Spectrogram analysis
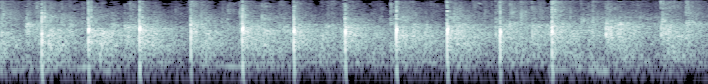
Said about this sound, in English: could y'all help me applaud them and their efforts?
